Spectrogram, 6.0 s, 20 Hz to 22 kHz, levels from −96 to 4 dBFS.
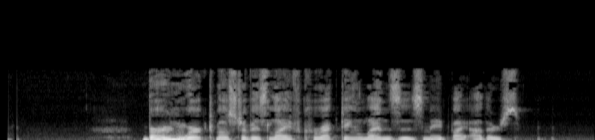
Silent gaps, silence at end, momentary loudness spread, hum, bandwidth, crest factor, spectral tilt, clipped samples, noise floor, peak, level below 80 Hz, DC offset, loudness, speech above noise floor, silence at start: none; 0.8 s; 14 LU; none; 11.5 kHz; 20 dB; -6 dB/octave; under 0.1%; -72 dBFS; -4 dBFS; -70 dBFS; under 0.1%; -22 LUFS; 51 dB; 1.45 s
